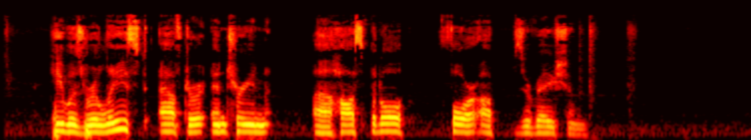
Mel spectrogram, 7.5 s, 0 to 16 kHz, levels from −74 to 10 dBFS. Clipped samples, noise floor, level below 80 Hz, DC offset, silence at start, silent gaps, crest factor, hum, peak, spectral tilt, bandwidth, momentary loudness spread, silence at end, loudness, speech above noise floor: under 0.1%; -62 dBFS; -44 dBFS; under 0.1%; 0.5 s; none; 16 dB; none; 0 dBFS; -5 dB/octave; 11.5 kHz; 11 LU; 1.6 s; -15 LUFS; 47 dB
